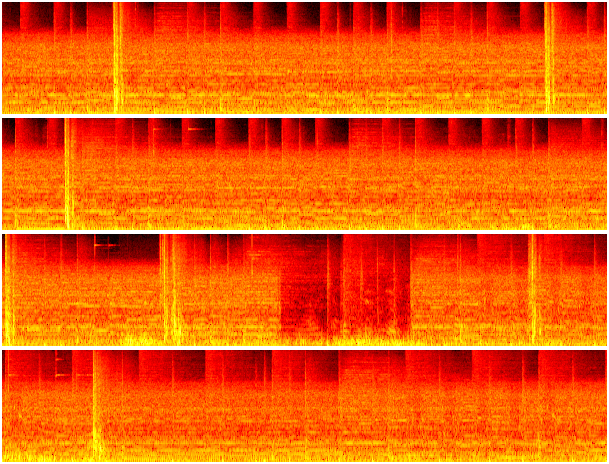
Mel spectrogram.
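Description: Gunfire on an FBI shooting range: single sharp shots crack out at irregular intervals over a steady background rumble, with a brief mechanical clatter partway through.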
